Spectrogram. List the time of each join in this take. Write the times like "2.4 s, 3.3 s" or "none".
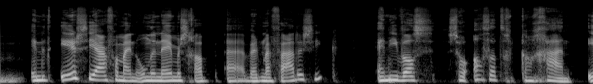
3.5 s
